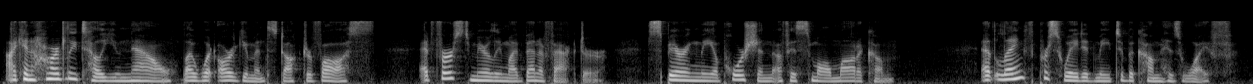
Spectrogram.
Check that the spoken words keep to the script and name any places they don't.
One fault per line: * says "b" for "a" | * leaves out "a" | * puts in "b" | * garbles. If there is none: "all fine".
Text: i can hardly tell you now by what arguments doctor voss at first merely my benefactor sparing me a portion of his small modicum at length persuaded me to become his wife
all fine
